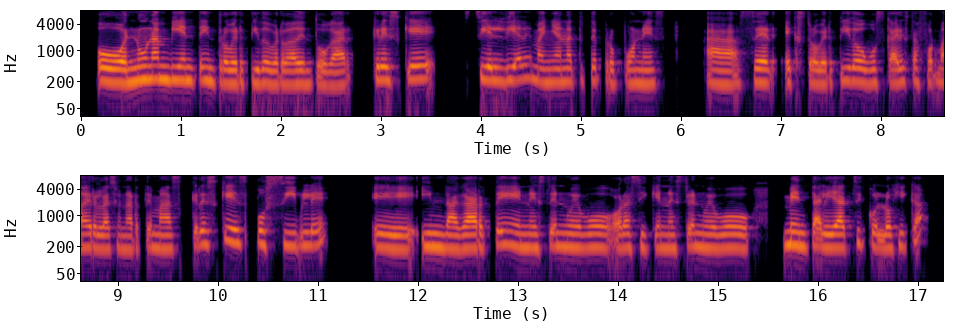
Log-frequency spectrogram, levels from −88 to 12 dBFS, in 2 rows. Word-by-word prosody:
o 200 -2 +9
en 195 +3 +4
un 230 +1 +4
ambiente 220 -2 +2
introvertido, 185 -2 0
¿verdad?, 175 0 +2
en 180 0 -2
tu - - -4
hogar, 170 +1 0 0.2
¿crees 220 -1 +2
que 230 +2 0 0.3
si 230 -2 -3
el 210 -1 +1
día 225 +1 0
de 240 +1 -7
mañana 200 -1 -2
tú 215 - -18
te 210 - -5
propones 185 -1 -5 0.4
a 180 -1 +1
ser 190 0 +2
extrovertido, 185 +2 -1
o - - -2
buscar 190 0 -3
esta 200 0 -6
forma 195 - -3
de 195 - +1
relacionarte 180 -1 -3
más, 185 -1 -2
crees 230 0 -3
que 270 -3 +2
es 245 -1 -1
posible, 220 -1 -3 0.4
eh, 185 -2 0
indagarte 195 +2 +3
en 195 -1 -2
este 190 +1 -3
nuevo, 195 -1 -1
ahora 195 - +1
sí 195 -1 -5
que 190 - -7
en 190 -1 -4
este 185 +1 -4
nuevo 190 -1 -1 0.3
mentalidad 195 -3 +3
psicológica? 205 - -3
195 Hz, 160 wpm, -23 LUFS, 185-215 Hz, 0.4 s, o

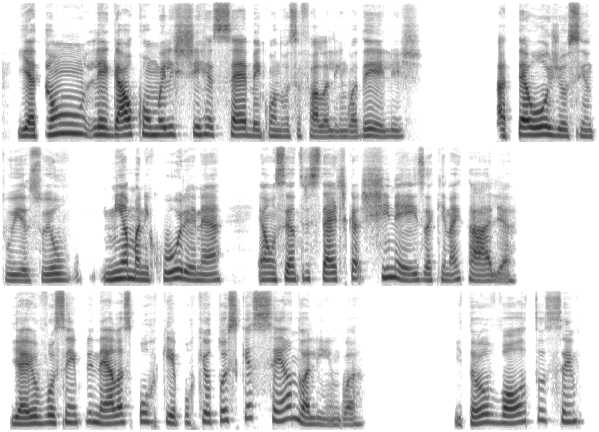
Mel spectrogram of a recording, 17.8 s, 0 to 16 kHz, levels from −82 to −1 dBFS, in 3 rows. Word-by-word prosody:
e 180 0 +2
é 165 - +7
tão 230 +7 +2
legal 195 0 +6
como 200 -1 0
eles 200 0 0
te 210 - 0
recebem 195 -4 +2
quando 165 -2 -7
você 160 +1 -6
fala 150 -2 -2
a - - -6
língua 150 -1 -7
deles. 160 -2 -4 0.7
Até 195 -1 +5
hoje 195 -2 +4
eu 165 - -3
sinto 160 -1 -1
isso, 145 +1 -4
eu 165 +1 -3 0.3
minha 195 +5 +3
manicure, 185 +1 0
né, 165 +2 -1 0.3
é 175 - -1
um 170 - -2
centro 180 +2 0
de 195 - -3
estética 185 +3 +1
chinês 175 -9 -2
aqui 165 +1 -6
na 150 - -2
Itália, 150 -4 -2 0.9
e 175 - -1
aí 165 0 +5
eu 185 - +1
vou 200 +2 -1
sempre 210 +3 -3
nelas, 200 +2 +3
por 230 0 -8
quê? 195 -3 -2
Porque 200 +5 -10
eu 225 - 0
tô 225 +4 -6
esquecendo 300 0 -1
a - - +2
língua. 150 0 -10 0.9
Então 185 +3 -2
eu 215 - -6
volto 210 +7 0
semp 235 -2 -6
185 Hz, 170 wpm, -22 LUFS, 165-210 Hz, 0.9 s, é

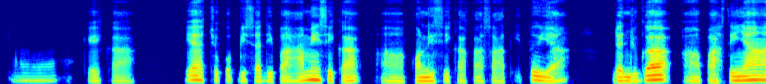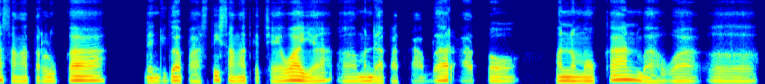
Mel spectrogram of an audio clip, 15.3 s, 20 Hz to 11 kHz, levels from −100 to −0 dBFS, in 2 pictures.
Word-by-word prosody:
Oke 115 -2 -16
Kak, 100 -1 -12 0.5
ya 130 0 +2
cukup 120 -2 -11
bisa 115 -1 -6
dipahami 115 +4 0
sih 120 -2 -3
Kak, 110 +1 -2 0.2
eee, 100 -1 -8
kondisi 105 0 -1
Kakak, 100 +1 -10
saat 95 +1 -10
itu 125 +5 -1
ya, 110 +3 -2 0.5
dan 110 0 +1
juga, 130 +5 +8 0.2
eee, 105 -1 -5
pastinya 120 +5 +3
sangat 105 -5 -5
terluka, 120 +5 +3 0.4
dan 100 - -3
juga 110 +2 +1
pasti 95 +6 -5
sangat 105 -4 -2
kecewa 115 +5 +4
ya, 105 +3 -1
eee, 105 -1 -7
mendapat 100 -2 -3
kabar 105 +5 -1
atau, 105 0 -5 0.4
menemukan 110 +6 +3
bahwa, 105 +1 -4
eee, 100 -1 -6
105 Hz, 130 wpm, -32 LUFS, 105-120 Hz, 0.5 s, juga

